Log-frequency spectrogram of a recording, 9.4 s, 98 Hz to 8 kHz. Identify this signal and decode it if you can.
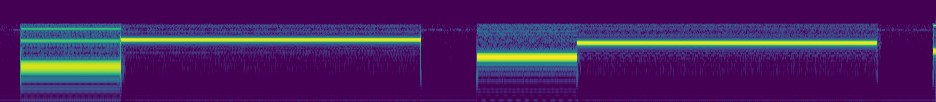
Two-tone page, heard as a one-second tone, then a three-second tone, about 460 then 1430 Hz, about 690 then 1250 Hz, with noise. It is heard from 0.2 to 8.8 s.
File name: pager / 21 FIRE / wcalert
